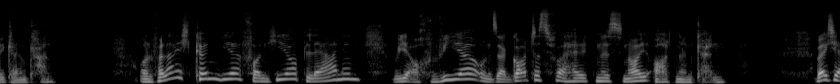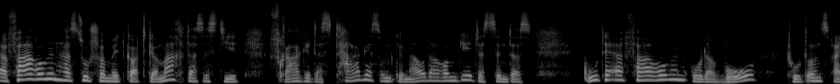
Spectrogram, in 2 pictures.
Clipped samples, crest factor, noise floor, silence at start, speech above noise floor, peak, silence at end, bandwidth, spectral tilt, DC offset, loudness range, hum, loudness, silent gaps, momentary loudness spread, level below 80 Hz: under 0.1%; 22 dB; -74 dBFS; 0 s; 37 dB; -16 dBFS; 0 s; over 20 kHz; -5 dB/octave; under 0.1%; 4 LU; none; -37 LUFS; none; 10 LU; -86 dBFS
